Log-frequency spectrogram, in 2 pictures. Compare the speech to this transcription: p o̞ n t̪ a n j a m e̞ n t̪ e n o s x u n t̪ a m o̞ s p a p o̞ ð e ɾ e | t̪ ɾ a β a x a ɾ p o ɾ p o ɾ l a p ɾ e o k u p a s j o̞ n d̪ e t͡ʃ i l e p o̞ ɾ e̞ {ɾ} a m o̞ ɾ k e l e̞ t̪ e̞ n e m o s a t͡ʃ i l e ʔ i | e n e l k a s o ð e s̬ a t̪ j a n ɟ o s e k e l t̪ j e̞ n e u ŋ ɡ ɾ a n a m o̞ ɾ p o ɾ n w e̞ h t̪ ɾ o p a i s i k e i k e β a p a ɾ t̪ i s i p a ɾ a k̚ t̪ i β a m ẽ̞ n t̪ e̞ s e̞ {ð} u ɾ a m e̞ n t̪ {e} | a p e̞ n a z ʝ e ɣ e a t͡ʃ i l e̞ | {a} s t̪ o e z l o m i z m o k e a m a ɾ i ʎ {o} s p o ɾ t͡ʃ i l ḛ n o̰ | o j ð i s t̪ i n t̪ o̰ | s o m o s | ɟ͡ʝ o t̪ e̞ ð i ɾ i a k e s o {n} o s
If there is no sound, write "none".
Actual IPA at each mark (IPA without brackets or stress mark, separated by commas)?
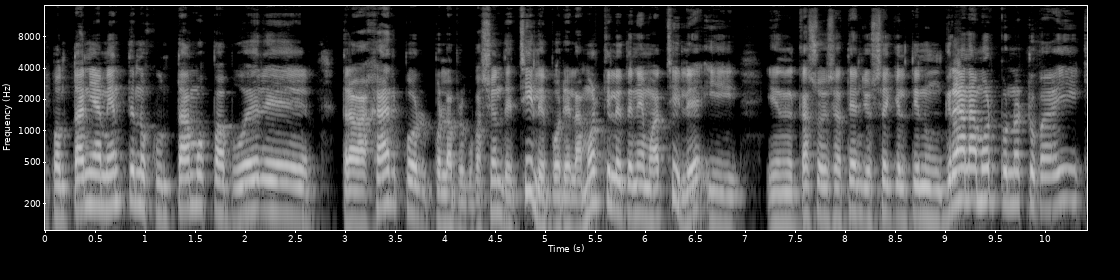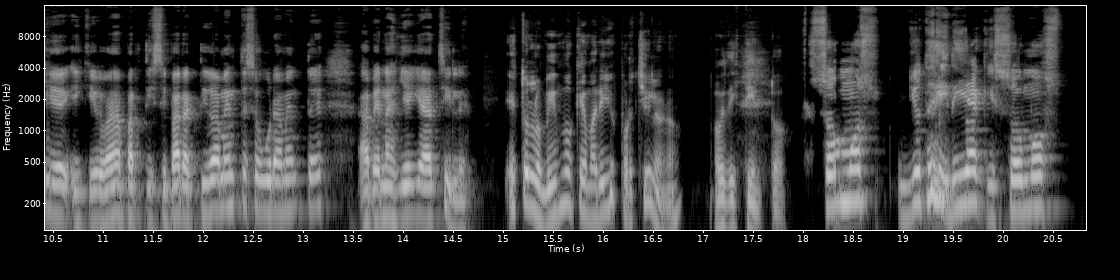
l, ɣ, e, e, o, m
